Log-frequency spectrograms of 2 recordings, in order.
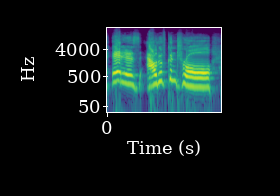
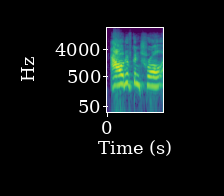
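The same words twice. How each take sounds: First: "It is out of control" slow and louder, each word hit; emphatic exasperation. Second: Said in the usual way. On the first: Shown as a demonstration. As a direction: pound out "It is out of control".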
